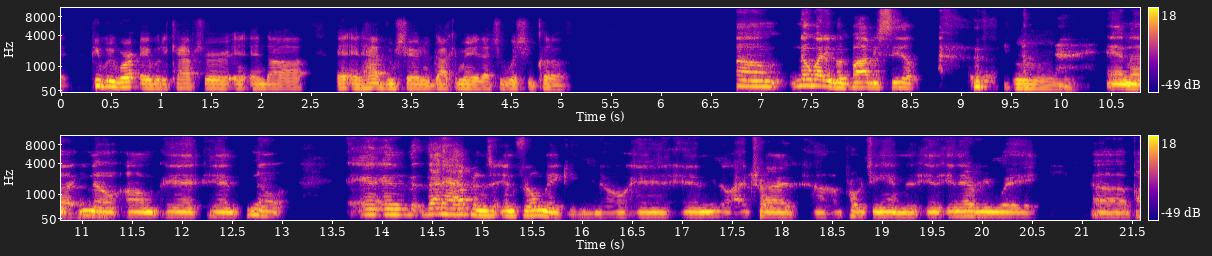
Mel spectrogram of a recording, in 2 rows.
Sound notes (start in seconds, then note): 8.8 laughs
